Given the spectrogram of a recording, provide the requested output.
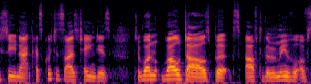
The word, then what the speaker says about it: Roald Dahl: it wrong, but it's Ronald Dahl. Roald Dahl, everybody. Roald Dahl. Ronald Dahl. Why are you saying Ronald? It's not fucking Ronald.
